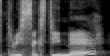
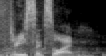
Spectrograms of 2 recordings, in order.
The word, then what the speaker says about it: 36ONE: So sometimes it's 361. My personal favorite is 360 ne, but it is actually 361.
